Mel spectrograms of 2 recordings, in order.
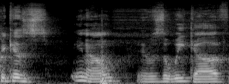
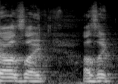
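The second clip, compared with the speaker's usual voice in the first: normal talking voice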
